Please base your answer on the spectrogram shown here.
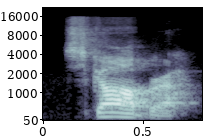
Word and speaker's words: Scarborough: Scarborough.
